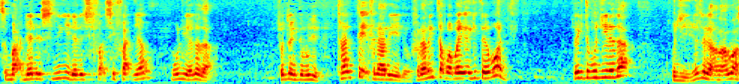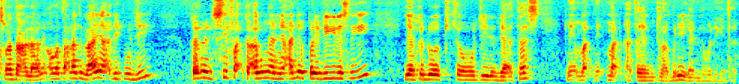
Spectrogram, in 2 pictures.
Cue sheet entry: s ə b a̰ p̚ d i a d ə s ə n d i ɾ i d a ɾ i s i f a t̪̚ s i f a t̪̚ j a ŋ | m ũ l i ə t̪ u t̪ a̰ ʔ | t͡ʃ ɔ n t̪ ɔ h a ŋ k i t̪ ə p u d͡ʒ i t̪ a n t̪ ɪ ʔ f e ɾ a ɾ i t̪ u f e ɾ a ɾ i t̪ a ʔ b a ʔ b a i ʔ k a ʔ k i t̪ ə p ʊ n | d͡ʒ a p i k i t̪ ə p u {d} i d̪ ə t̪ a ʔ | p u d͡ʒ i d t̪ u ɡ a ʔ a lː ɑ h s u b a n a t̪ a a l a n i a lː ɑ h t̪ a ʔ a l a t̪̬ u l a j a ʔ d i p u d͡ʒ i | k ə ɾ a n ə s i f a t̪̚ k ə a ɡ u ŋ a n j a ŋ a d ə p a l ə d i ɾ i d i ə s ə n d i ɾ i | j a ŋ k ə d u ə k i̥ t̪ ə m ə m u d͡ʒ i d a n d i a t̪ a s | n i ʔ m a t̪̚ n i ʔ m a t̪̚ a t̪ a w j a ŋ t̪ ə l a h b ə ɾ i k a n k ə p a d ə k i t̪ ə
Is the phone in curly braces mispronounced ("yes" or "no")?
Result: yes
